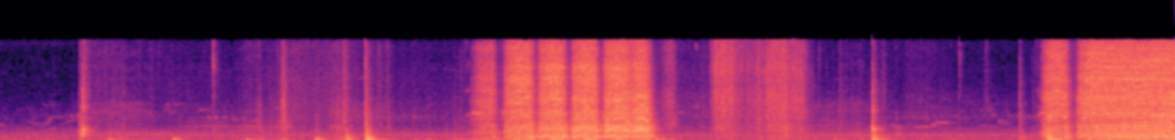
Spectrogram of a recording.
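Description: Cordless drill driving screws into the shed's wooden floorboards, running in two bursts of a couple of seconds each, the second starting near the end. A few light knocks and clicks of handling the boards and screws come between.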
